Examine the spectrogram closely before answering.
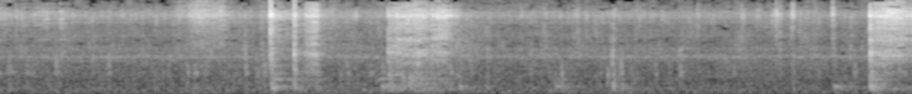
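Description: Metal ladle stirring vermicelli and sago in a boiling stainless steel pot, clinking and scraping against the pot a few times, loudest near the end.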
